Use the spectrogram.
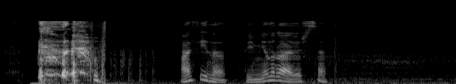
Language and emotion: Russian, positive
